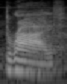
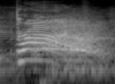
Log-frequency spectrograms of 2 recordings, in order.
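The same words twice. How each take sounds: First: It is said at normal volume. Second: It is said loudly, like shouting outdoors.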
